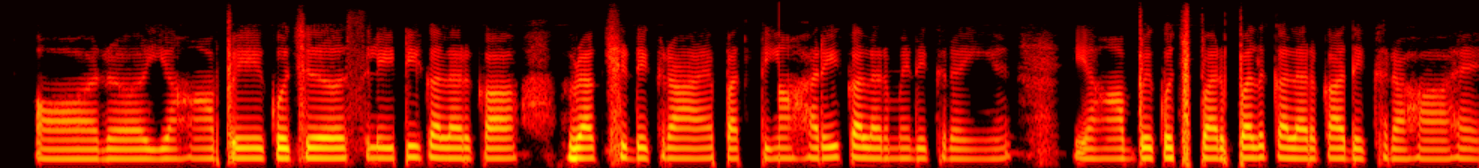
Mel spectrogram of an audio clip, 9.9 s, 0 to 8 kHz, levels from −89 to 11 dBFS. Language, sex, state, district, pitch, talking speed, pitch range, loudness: Hindi, female, Bihar, Jamui, 180 Hz, 165 wpm, 175-185 Hz, -25 LUFS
